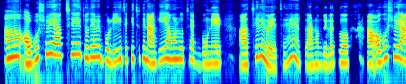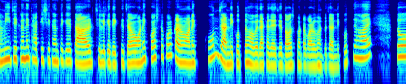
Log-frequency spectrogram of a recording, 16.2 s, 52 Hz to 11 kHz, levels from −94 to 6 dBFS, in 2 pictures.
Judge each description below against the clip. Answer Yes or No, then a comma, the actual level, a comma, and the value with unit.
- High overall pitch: Yes, high, 220 Hz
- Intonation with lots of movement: Yes, wide, 6.2 semitones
